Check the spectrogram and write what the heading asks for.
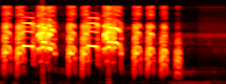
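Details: Grey francolin, known locally as dakhni teetar, gives a run of harsh, grating notes in clustered pairs that weaken and shorten toward the end before falling silent.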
